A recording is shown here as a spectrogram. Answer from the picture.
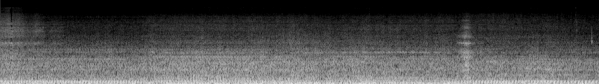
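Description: A Honda MSX125SF (Grom) 125 cc single-cylinder four-stroke engine running steadily under way, heard from on the bike with rushing road and wind noise. There is a brief click a little over four and a half seconds in.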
